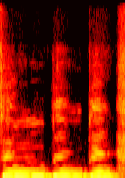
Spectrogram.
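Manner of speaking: imitated high, soft ding ding ding chime.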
